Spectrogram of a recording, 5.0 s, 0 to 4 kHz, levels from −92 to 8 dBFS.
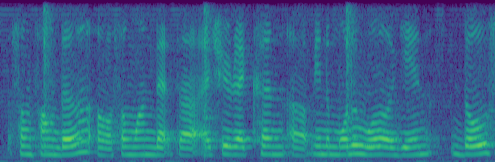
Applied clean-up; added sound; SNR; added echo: none; Snare drum; 20 dB; none.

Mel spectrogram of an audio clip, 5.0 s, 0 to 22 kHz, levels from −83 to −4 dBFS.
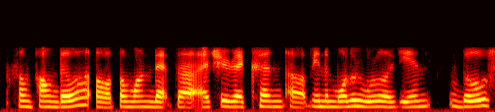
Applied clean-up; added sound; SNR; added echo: neural diffusion model UNIVERSE++.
